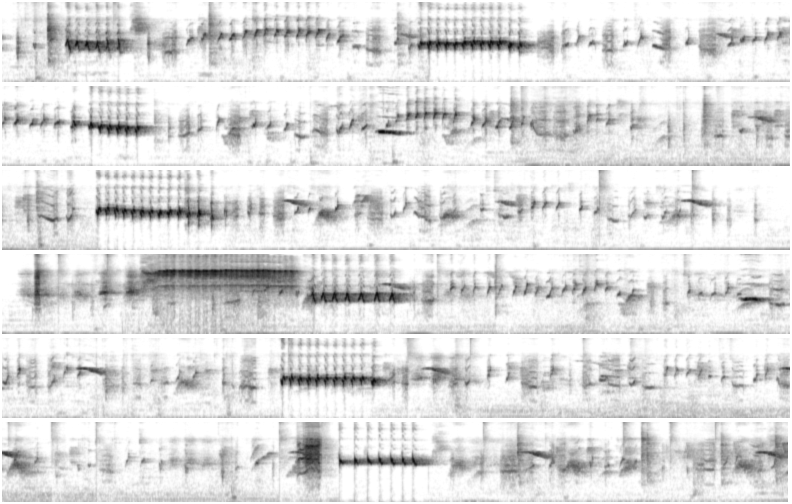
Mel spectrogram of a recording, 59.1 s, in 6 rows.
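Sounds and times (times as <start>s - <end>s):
bird chattering chirps: 0.0s - 59.0s
bird trilling: 29.9s - 59.0s.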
